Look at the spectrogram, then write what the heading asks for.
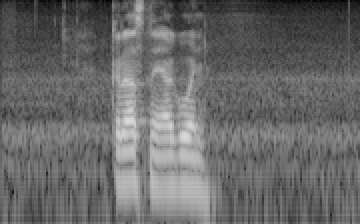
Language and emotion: Russian, neutral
